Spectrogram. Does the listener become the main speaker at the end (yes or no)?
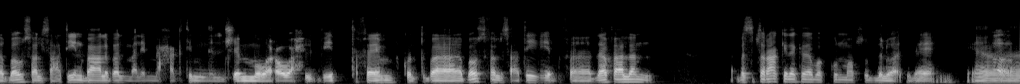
yes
